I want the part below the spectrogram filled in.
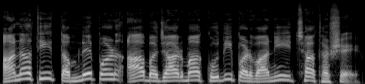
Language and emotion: Gujarati, neutral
